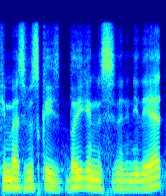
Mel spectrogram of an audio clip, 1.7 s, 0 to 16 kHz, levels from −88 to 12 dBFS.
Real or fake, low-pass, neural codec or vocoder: fake; 10.8 kHz; codec, 16 kHz in and 24 kHz out, 0.9 kbps, LongCat-Audio-Codec, four codebook decoder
